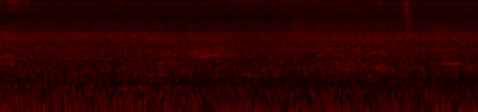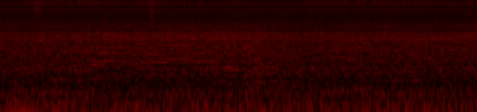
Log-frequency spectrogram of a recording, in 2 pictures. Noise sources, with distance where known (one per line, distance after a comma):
music from an unclear source, far
unidentified human voice, far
